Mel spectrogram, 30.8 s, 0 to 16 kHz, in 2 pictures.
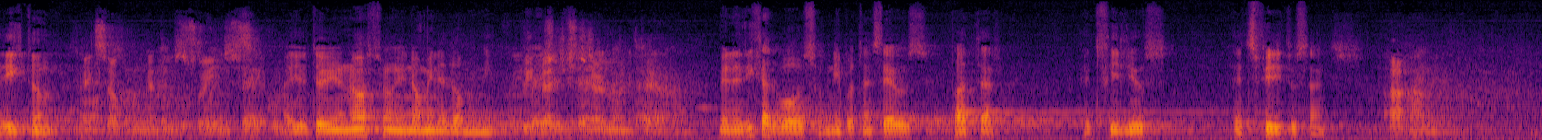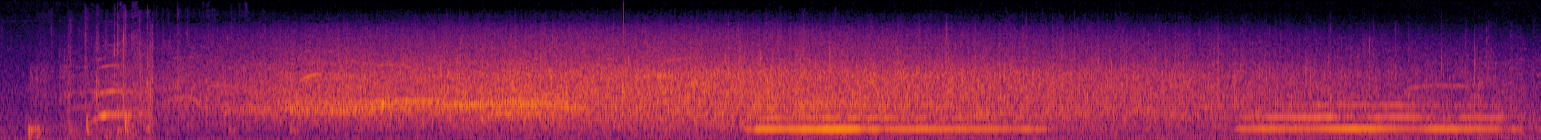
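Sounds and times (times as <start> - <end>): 
speech: 0.0 - 10.1, 10.8 - 11.7, 12.3 - 14.6, 15.7 - 16.5
large crowd applauding: 15.8 - 30.8.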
